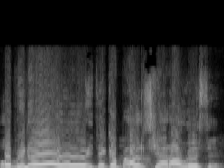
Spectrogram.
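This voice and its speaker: Outside a cinema hall, a moviegoer with a Bangladeshi Bengali accent gives an excited street vox pop, repeating himself emphatically with a fan's enthusiasm. His voice is very high-pitched and a little fast, while a crowd chatters around him.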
